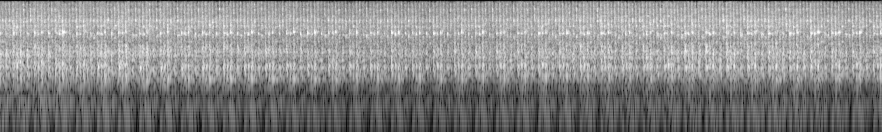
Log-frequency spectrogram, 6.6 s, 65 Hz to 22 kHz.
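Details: Second-gen 24-valve Cummins diesel after bleeding air from the injector lines and a brief throttle blip above idle; steady, even clatter with no misses or hunting: cleared up and idling normally.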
